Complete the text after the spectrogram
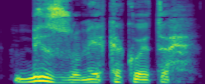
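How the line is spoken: Displeased mutter. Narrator (Russian): недовольно пробормотал Баннерман

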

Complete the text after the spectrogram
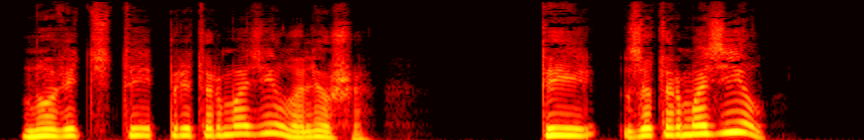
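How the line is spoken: Frightened question. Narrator (Russian): Михаил Антонович вдруг испуганно посмотрел на Быкова и спросил

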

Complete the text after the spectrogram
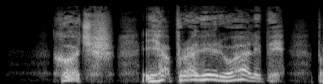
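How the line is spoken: Hoarse wheeze. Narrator (Russian): просипел он

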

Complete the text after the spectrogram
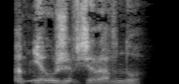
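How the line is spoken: Barely audible whisper. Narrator (Russian): едва слышно прошептал Мелифара

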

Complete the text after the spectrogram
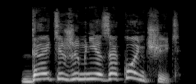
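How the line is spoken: Shouting out. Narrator (Russian): выкрикнул ректор

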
